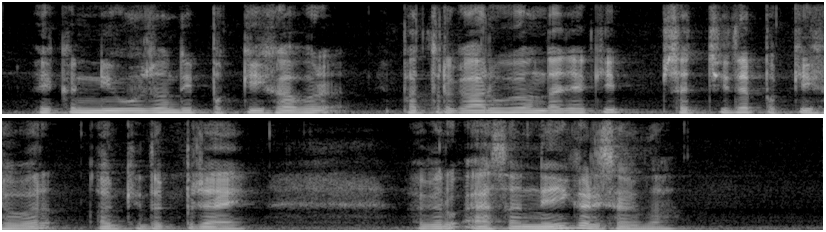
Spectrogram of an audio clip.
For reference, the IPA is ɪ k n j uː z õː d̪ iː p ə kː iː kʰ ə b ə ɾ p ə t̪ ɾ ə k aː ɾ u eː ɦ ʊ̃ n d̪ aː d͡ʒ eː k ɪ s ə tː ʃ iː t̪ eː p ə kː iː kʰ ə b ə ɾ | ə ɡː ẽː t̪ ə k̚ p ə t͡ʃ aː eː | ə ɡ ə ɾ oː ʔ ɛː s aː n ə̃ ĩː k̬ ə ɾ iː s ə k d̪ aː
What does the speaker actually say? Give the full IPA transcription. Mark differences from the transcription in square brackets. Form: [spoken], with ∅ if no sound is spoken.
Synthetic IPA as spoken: ɪ k n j uː z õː d̪ iː p ə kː iː kʰ ə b ə ɾ p ə t̪ ɾ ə k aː ɾ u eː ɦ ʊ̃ n d̪ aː d͡ʒ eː k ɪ s ə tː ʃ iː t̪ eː p ə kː iː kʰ ə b ə ɾ | ə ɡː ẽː t̪ ə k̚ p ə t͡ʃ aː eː | ə ɡ ə ɾ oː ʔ ɛː s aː n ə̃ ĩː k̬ ə ɾ iː s ə k d̪ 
